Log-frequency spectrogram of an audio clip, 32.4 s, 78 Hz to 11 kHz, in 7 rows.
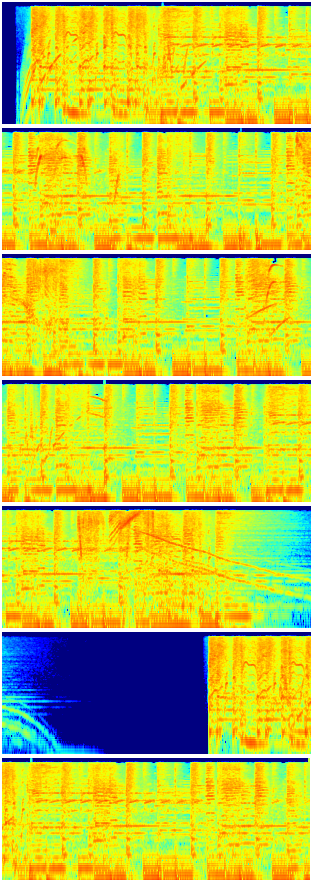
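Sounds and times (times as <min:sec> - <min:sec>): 
groovy kids music: 0:00.3 - 0:22.7, 0:26.3 - 0:32.4.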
